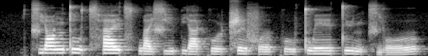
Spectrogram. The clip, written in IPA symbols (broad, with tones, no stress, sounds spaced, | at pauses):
t͡ɕ j ɑ˥ ŋ t̪ u˥˩ t͡sʰ a˥ ɪ̯ t͡sʰ w a˨ ɪ̯ ɕ i˧˥ p j ä˧˥ k u˧˥ ʈ͡ʂ ɻ̩˥˩ f ɤ˧˥ k u˧˥ t̪ w e˥ ɪ̯ t̪ y˥˩ n t͡ɕ j o˧˥ ʊ̯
